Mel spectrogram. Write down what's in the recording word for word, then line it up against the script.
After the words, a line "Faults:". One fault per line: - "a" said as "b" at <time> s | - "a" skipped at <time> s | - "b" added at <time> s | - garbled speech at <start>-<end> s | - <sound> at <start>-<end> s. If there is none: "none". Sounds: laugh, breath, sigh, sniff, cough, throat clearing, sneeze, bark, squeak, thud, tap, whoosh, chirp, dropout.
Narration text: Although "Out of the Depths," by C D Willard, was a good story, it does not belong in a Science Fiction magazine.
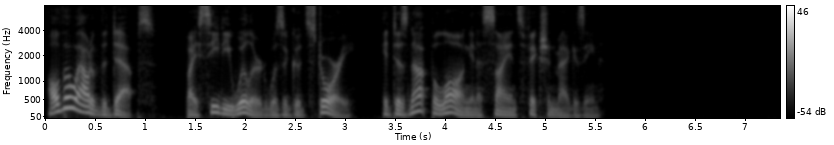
Although "Out of the Depths," by C D Willard, was a good story, it does not belong in a Science Fiction magazine.
Faults:
none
